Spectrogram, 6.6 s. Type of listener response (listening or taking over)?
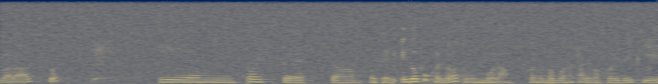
listening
